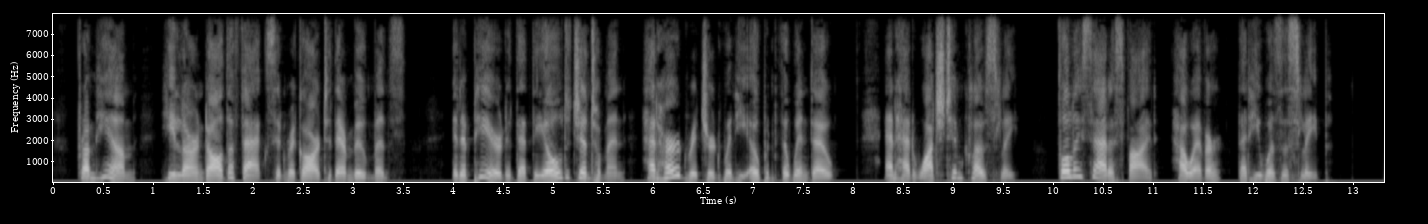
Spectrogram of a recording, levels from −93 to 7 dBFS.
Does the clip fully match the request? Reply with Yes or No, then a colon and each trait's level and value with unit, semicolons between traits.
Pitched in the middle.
Yes: medium, 180 Hz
